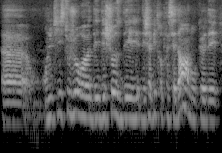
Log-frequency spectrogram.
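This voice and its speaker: Far from the mic in an echoey room, a man with a fairly high-pitched, dark-toned voice speaks at a moderate pace. He's going through Arabic grammar exercises in French, correcting them step by step, using many fillers and often checking that everyone follows.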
